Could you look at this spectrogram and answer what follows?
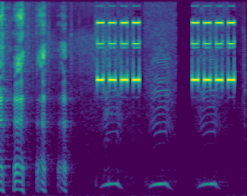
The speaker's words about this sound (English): I set the alarm to remind me to call Uncle Alexander and Auntie Paulette.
